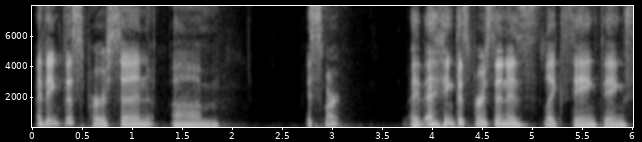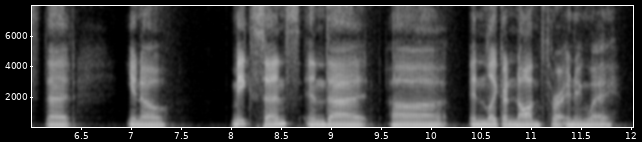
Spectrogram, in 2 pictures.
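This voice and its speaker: A woman's voice: on the low side, fairly even intonation, slow, mellow, clear, resonant tone, no echo, studio quality. Blunt, laughing woman in her late 20s. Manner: blunt, laughs often, swears casually. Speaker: YouTuber reacting to comments. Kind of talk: casual reaction vlog reading comments aloud. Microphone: dynamic studio mic.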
